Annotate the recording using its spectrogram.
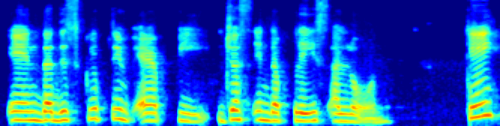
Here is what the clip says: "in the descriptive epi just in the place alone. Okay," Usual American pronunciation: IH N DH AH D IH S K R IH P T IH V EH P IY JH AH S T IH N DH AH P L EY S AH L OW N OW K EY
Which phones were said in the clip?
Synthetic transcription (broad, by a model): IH N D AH D IH S K R IH P T IH V EH P IY JH AH S T IH N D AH P L EY S AH L OW N K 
